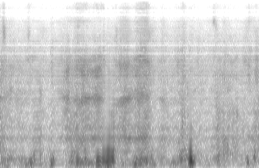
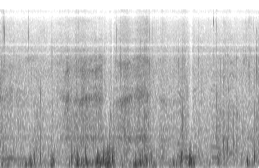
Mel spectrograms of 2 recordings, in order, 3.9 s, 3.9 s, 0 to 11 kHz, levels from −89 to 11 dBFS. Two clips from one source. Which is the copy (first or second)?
first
